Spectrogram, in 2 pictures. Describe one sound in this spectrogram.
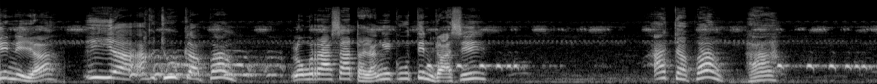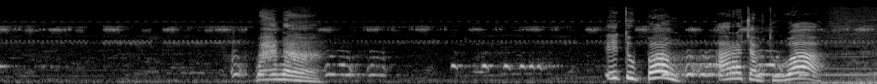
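Another young man answers in a puzzled voice close by.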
